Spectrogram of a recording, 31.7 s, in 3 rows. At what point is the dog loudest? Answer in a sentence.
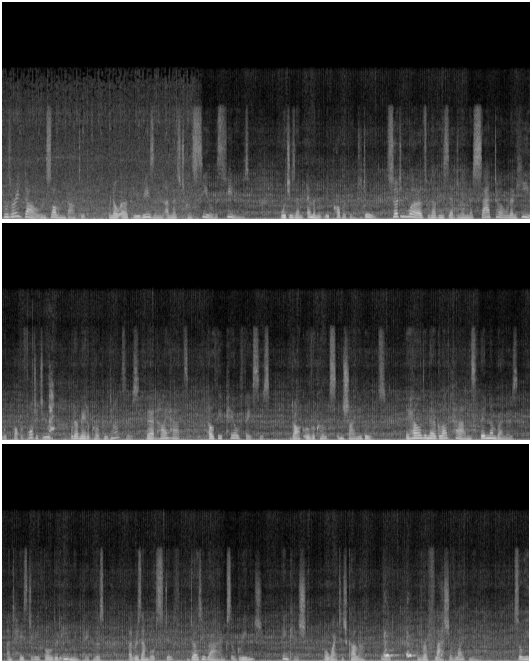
The loudest moment of the dog is at 29 seconds.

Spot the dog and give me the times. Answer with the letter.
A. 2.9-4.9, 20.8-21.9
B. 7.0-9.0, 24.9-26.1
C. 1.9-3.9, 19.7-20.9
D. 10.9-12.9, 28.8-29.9
D.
